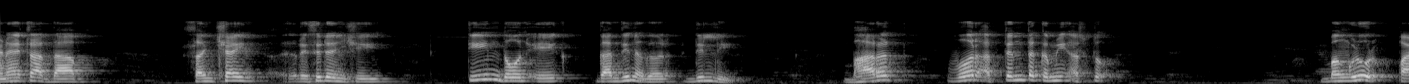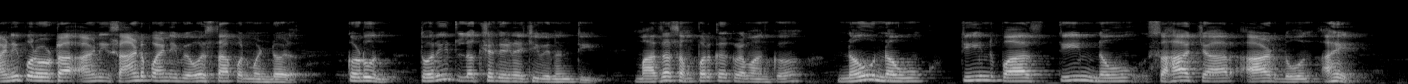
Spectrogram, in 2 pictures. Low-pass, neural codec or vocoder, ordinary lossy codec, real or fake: none; none; none; real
